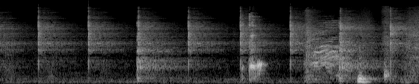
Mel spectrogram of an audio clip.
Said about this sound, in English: What are these miscellaneous sounds? That's a good question. Burp.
